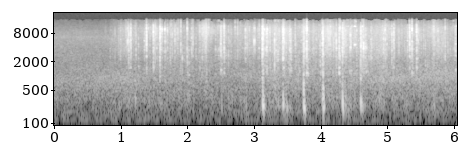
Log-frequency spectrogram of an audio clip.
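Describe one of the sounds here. Footsteps crunch through grass and brush.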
